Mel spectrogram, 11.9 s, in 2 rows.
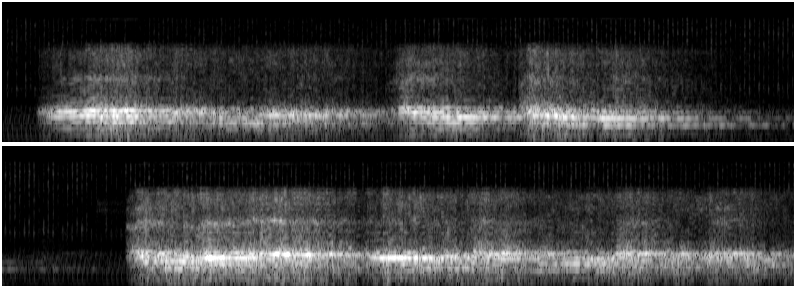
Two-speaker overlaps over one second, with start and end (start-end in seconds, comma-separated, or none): none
